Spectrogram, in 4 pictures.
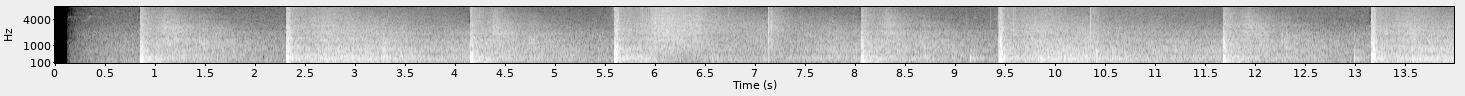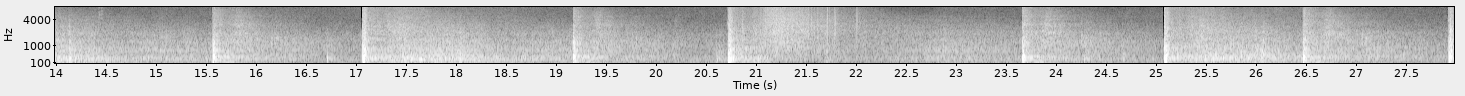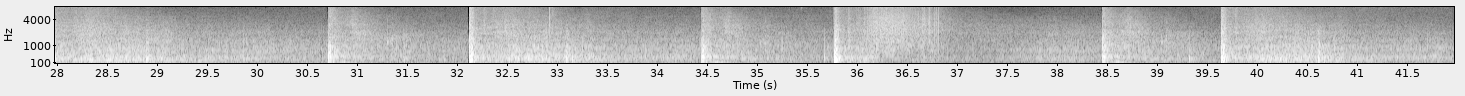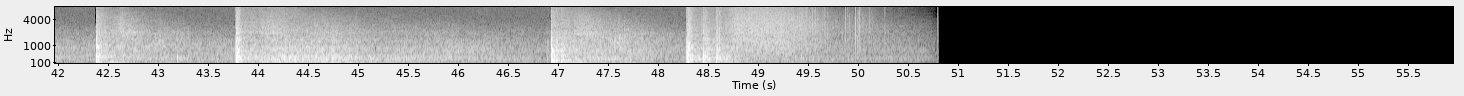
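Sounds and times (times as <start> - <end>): firework bangs: 0.8 - 50.8
crackle of bursting stars: 47.2 - 50.8.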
